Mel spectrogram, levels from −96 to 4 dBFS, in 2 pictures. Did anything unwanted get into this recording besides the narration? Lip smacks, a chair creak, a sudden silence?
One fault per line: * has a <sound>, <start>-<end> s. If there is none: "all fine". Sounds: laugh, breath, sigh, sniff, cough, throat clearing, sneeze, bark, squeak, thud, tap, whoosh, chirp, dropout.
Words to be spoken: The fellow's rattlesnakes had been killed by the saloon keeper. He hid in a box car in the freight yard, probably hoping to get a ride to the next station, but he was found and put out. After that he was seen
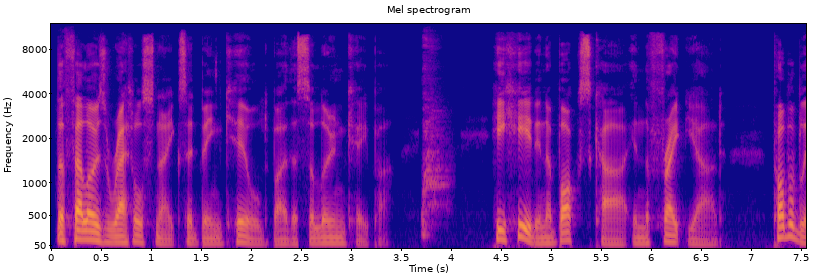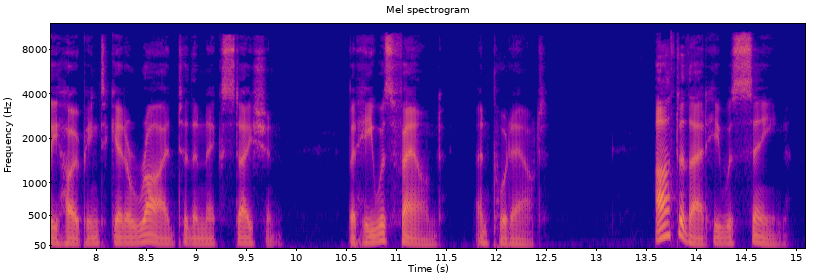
* has a bark, 3.7-4.1 s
